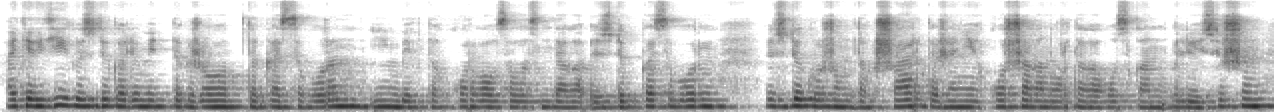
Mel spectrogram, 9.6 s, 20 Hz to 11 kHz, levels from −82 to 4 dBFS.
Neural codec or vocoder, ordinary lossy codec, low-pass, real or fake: vocoder, 22.05 kHz, 80 mel bands, Vocos; none; none; fake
